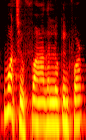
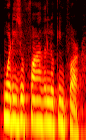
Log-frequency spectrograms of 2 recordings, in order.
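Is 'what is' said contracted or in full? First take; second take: contracted; full. First: What and is are joined into whats. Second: What and is are said as separate words.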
